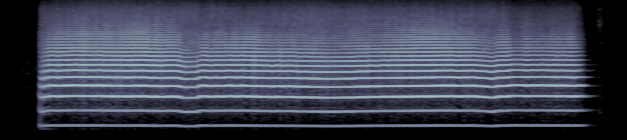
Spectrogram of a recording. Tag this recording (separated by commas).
Musical instrument, Music, Trumpet, Brass instrument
